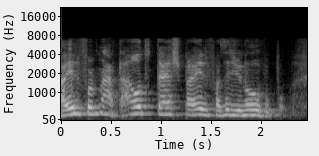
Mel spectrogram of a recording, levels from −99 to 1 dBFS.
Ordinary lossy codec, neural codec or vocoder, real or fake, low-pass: none; vocoder, 44.1 kHz, 128 mel bands, Pupu-Vocoder; fake; 7.2 kHz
